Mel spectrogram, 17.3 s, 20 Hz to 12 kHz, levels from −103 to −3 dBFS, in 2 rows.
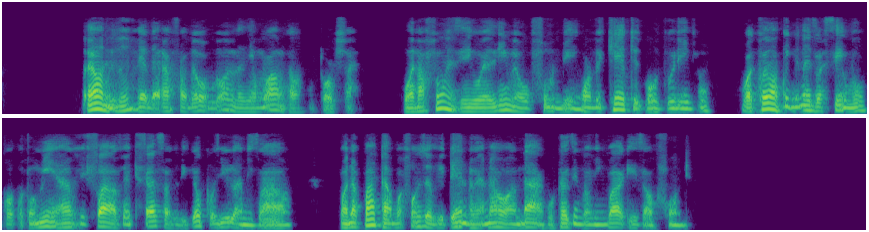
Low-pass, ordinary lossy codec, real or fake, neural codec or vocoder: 7.2 kHz; MP3, 96 kbps; fake; codec, 16 kHz, 1 kbps, FreqCodec, larger model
